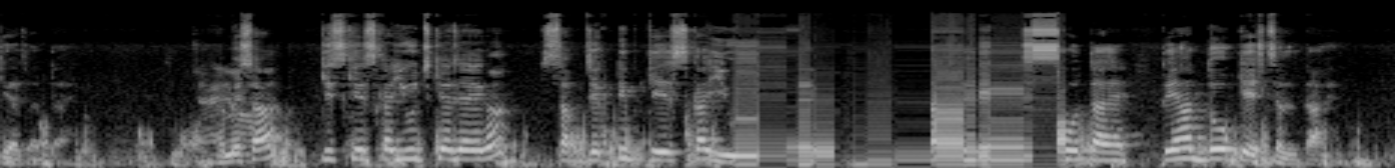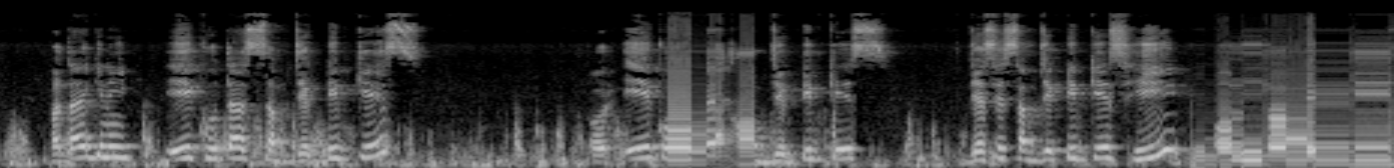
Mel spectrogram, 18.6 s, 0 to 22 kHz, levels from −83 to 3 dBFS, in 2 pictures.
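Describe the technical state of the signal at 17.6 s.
At 17.6 s the sound has a robotic quality from repeated short buffers, running from 17.21 to 18.59 s. All of it is a rigid metallic buzz fixed at 100 Hz, likely from a roughly 10 ms chunk looping while new audio is skipped. Unlike a stutter, the repeats fuse into a steady buzz.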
